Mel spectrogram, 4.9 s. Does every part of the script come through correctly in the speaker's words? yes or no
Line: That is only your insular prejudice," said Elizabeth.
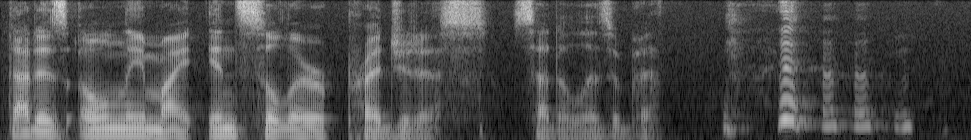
no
